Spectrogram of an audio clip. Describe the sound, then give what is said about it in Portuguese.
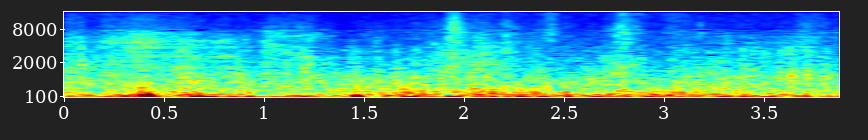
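Stormy wind blowing in a steady, dense rushing roar that fills the whole stretch without a break, gusting slightly but staying loud throughout. “O que tá pegando essa noite? Essa tempestade tá uma loucura, né?”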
